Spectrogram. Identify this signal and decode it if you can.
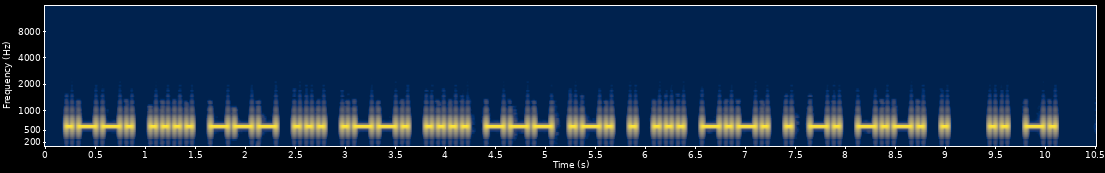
Morse code, heard as a keyed tone, about 20 wpm, 600 Hz. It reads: PHOSPHORESCENCE IN
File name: the old man and the sea / the old man and the sea part 1 20wpm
